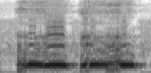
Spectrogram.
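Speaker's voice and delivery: big shrieking laugh; loud high laugh. Real, not acted. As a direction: burst out laughing loudly.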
